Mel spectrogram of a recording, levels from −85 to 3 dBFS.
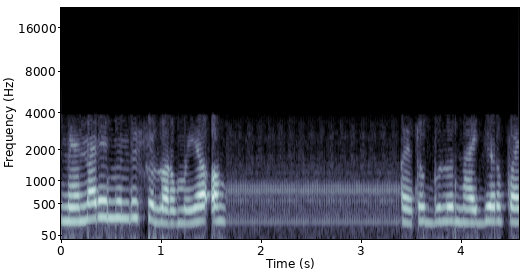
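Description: From start to finish the speech carries heavy G.723.1 codec damage: everything sits between roughly 250 Hz and 3.5 kHz, nothing above 3.8 kHz, and the slow 30 ms frame updates leave it muffled, hoarse and smeared on consonants, which fits a 6.3 kbit/s rate.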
